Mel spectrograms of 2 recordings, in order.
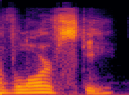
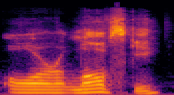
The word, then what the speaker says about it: Orlovsky: other day about Dana vlorsky or lofsky or lofsky danolovsky people was kind of clowning me how I pronounced the man's name is oralovsky okay Daniel orlovsky all right so Dan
